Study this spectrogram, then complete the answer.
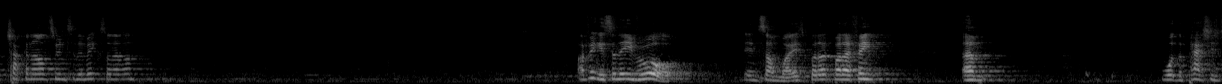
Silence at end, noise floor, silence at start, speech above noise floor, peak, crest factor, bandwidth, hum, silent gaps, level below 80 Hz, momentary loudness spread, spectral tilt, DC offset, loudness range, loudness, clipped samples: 0 s; -66 dBFS; 0 s; 31 dB; -16 dBFS; 24 dB; 10.5 kHz; none; none; -74 dBFS; 23 LU; -4.5 dB/octave; under 0.1%; 15 LU; -36 LUFS; under 0.1%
